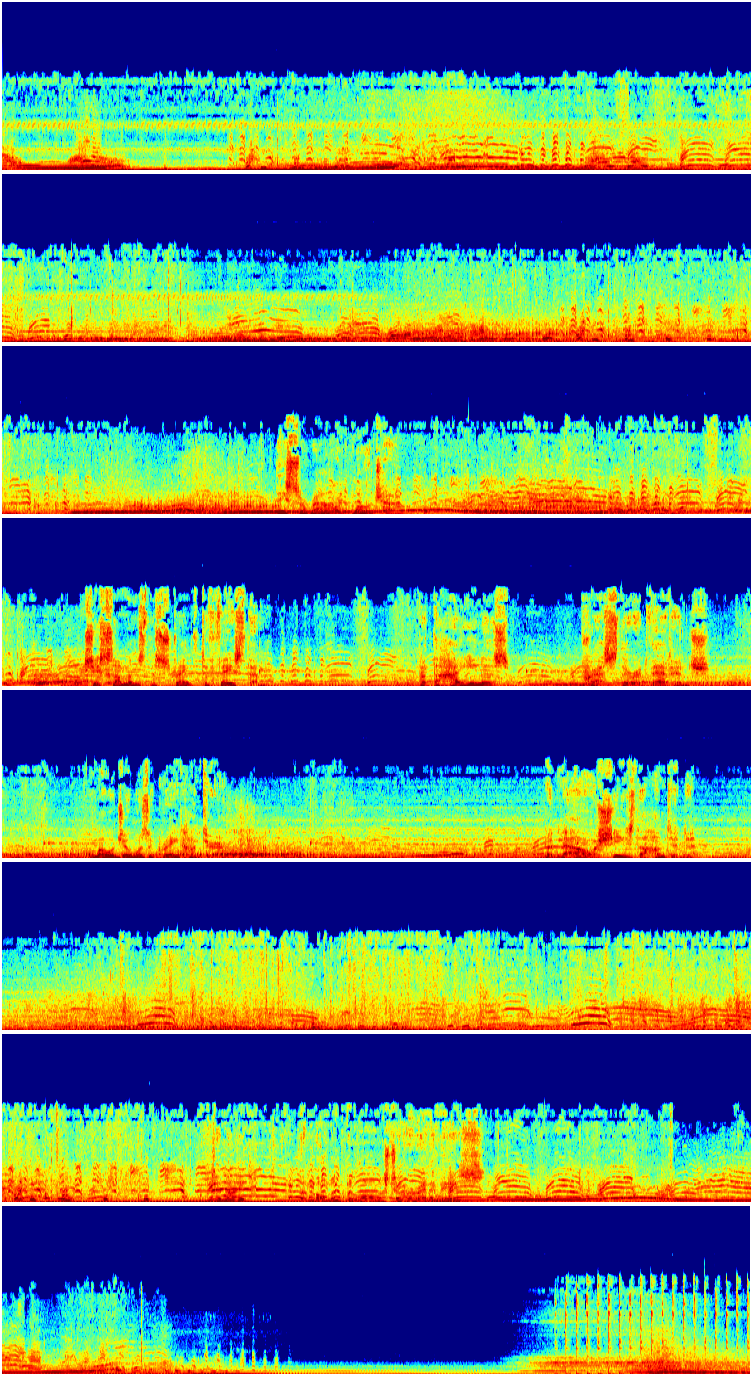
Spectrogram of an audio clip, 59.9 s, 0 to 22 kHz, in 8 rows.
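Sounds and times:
hyenas yelping: 0.0s - 55.9s, 57.6s - 59.9s
low music drone: 0.0s - 59.9s
high squeals: 57.5s - 59.9s.

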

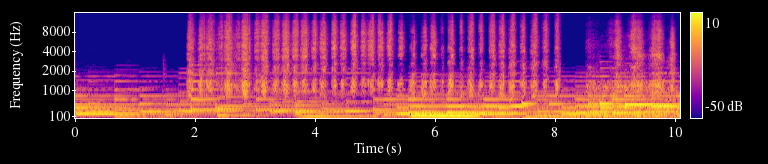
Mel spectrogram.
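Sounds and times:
background piano music: 0.0s - 10.0s
paintbrush scrubbing on wood: 1.9s - 10.0s.

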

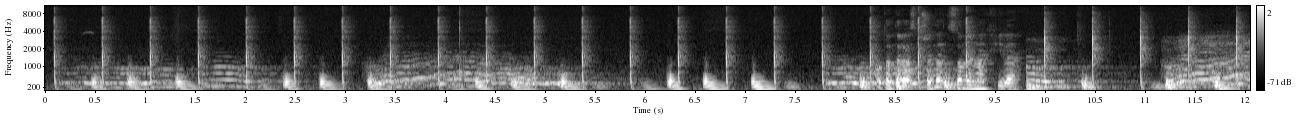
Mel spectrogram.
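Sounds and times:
snap-like click on the beat: 0.0s - 8.4s, 10.0s - 11.6s
pop music from small speaker: 0.0s - 12.0s.

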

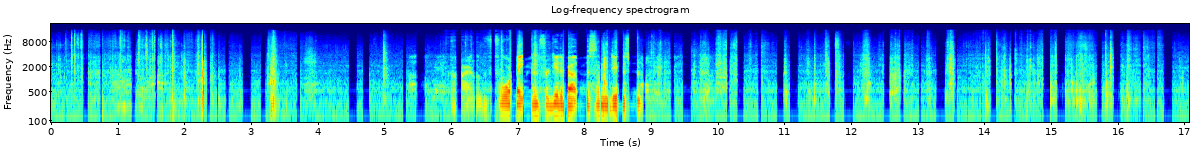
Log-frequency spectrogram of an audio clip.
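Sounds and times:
rubbing and scraping by hand: 9.0s - 16.8s.

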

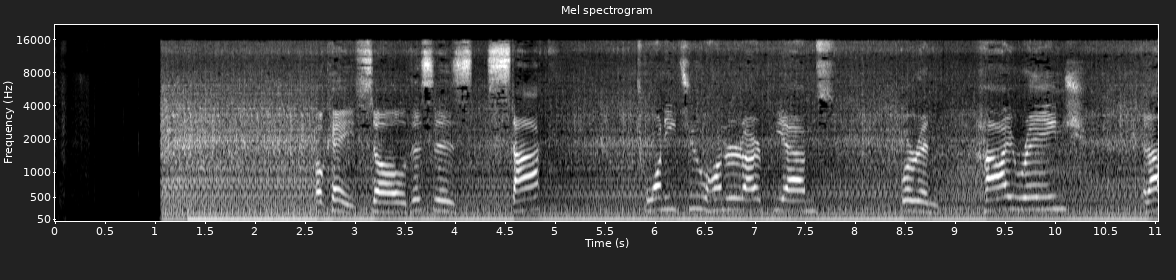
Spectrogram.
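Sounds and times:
tractor diesel engine running: 1.1s - 11.0s.

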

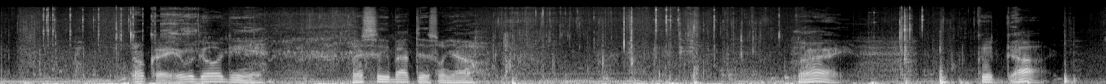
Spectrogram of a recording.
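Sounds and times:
fish flopping on boat deck: 0.0s - 9.8s.

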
